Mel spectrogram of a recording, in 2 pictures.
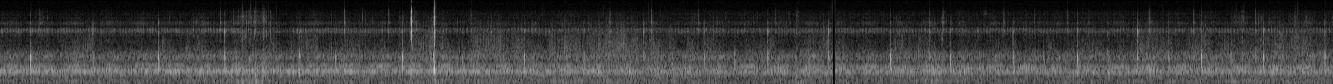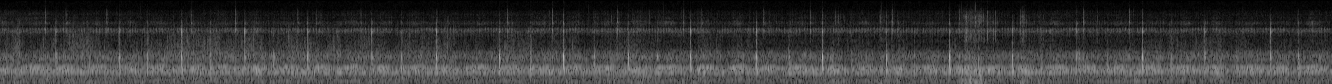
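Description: Bicycle tyres hum on the road surface.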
